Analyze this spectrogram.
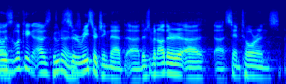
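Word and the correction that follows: Sontarans: am I saying that correctly? – Santarans.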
